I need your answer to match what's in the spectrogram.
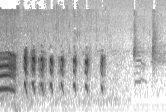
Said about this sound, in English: as evidenced by this distinctive three-note territorial and mating call given by the male, mostly at night. The small as a sparrow and usually quiet as a mouse, black rail, Lateralis jamesensis.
